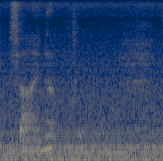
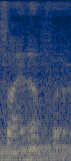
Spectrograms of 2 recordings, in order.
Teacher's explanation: The N sound moves over, so you get sign up for.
